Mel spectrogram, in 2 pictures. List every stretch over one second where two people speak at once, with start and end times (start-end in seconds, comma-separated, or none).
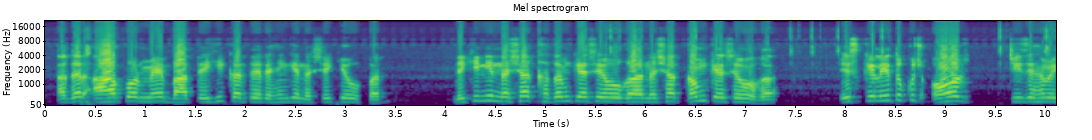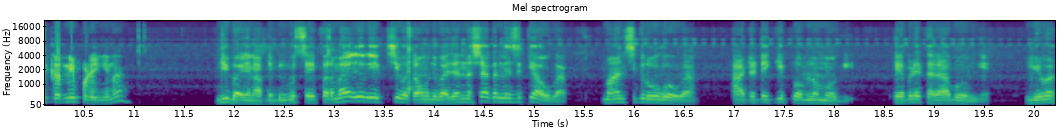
none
